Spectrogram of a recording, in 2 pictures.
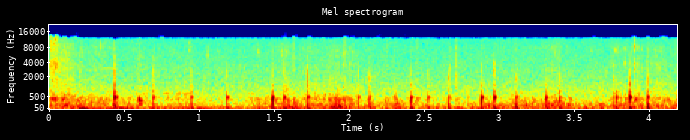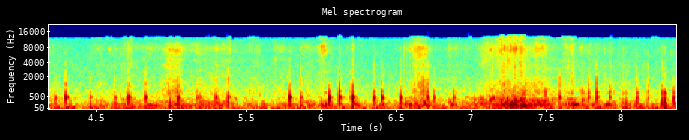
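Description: A small ribbed orange-and-cream ornamental pumpkin with a firm rind is held in the hands and tapped and scratched with long dark nails. The result is a quiet, steady run of quick, dull, low taps that stop dead with no ring, with soft scratchy brushing between them and a brief brighter scrape near the end.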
